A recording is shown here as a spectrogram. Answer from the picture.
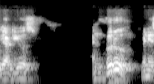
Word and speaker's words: guru: The next one, ra, ra, ri, ri, ru, ru, rupam, that long ru you have to use. And guru, when you say guru, the short ru.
